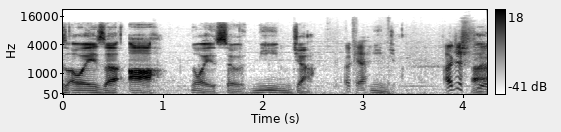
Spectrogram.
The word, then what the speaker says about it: ninja: No, say it right. It's ninja. Ninja. There you go. How was that? Was that good? That was better. Was that good? Yeah, because in Japanese, the ni makes like a ni, because the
